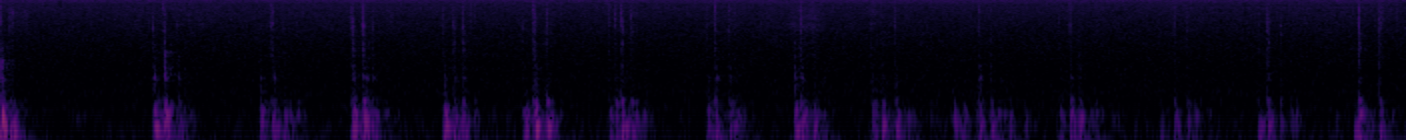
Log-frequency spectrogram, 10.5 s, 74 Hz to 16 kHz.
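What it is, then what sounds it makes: Hardcover spiral notebook. Fingertips and short nails tap and scratch across the glossy printed hard cardboard cover of a closed A5-size spiral notebook with metal coil binding, lying flat and solid on a table. A quiet, irregular series of dull, low, muffled taps is heard, each dying away almost at once with little brightness.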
